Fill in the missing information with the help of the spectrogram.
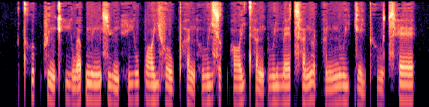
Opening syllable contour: rising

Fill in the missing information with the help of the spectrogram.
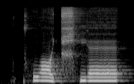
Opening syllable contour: falling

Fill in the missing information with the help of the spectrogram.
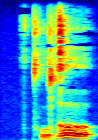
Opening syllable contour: low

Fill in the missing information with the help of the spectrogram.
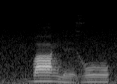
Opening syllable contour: high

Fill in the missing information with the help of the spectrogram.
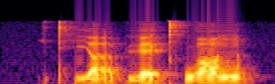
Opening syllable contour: low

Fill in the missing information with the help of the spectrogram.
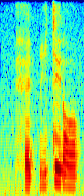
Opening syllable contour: low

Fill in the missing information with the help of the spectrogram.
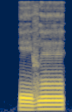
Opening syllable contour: low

